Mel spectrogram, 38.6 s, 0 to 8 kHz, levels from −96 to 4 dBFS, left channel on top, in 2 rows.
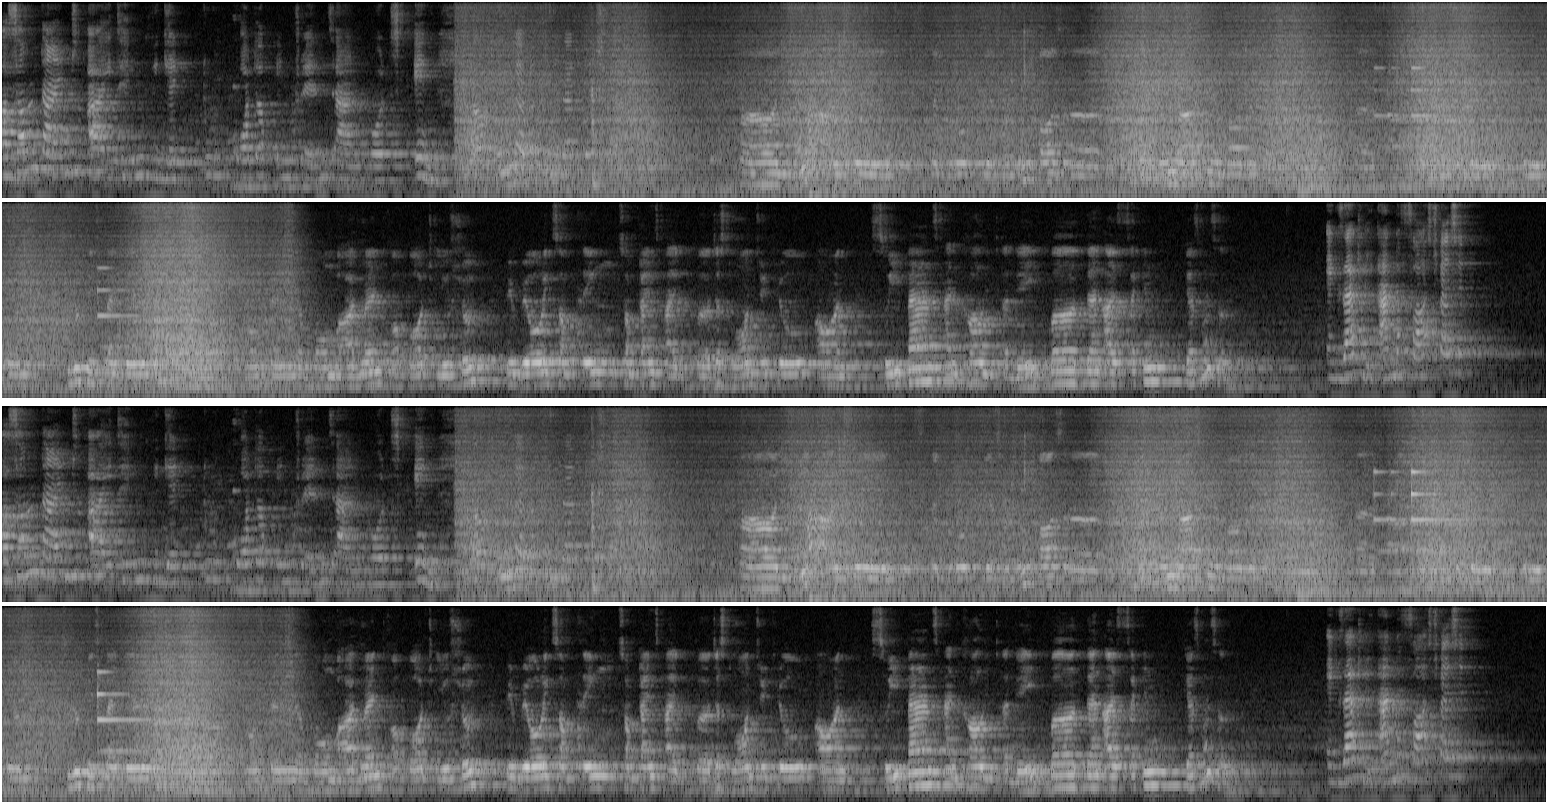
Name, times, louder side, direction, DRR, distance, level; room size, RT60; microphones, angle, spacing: voice 1, 0.0-7.7 35.9-37.6, left 1 dB, 65° left, 1 dB, 1.7 m, -38 dB
sound 1, 5.6-23.0, left 1 dB, 40° left, 2.7 m, -34 dB
voice 2, 9.2-14.1 14.4-16.6 16.9-18.7 19.0-19.6 20.1-22.1 22.4-25.3 25.6-29.9 30.3-34.7, right 2 dB, 15° right, 1 dB, 0.8 m, -32 dB
sound 2, 17.1-22.7, right 8 dB, 85° right, 0.4 m, -36 dB
26.0 x 10.5 x 2.5 m, 2.4 s
head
